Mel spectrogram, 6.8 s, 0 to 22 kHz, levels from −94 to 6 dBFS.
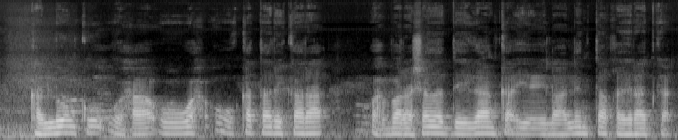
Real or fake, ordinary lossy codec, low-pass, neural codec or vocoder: real; none; none; none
